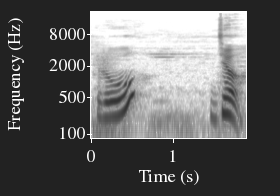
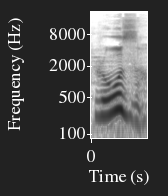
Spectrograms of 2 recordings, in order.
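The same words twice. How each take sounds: First: रोज drawn out with a hard j, roj; without nukta. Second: रोज़ said loud as roz with a buzzing z; with nukta. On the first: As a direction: slowly stretch रोज ending on j. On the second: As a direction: land firmly on the z of रोज़. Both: Shown as a demonstration. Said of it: "नुक्ता लगने के बाद रोज़।".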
